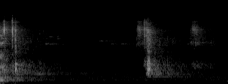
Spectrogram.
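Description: Two computer mouse clicks: a sharper one about one and a half seconds in and a fainter one near the end.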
